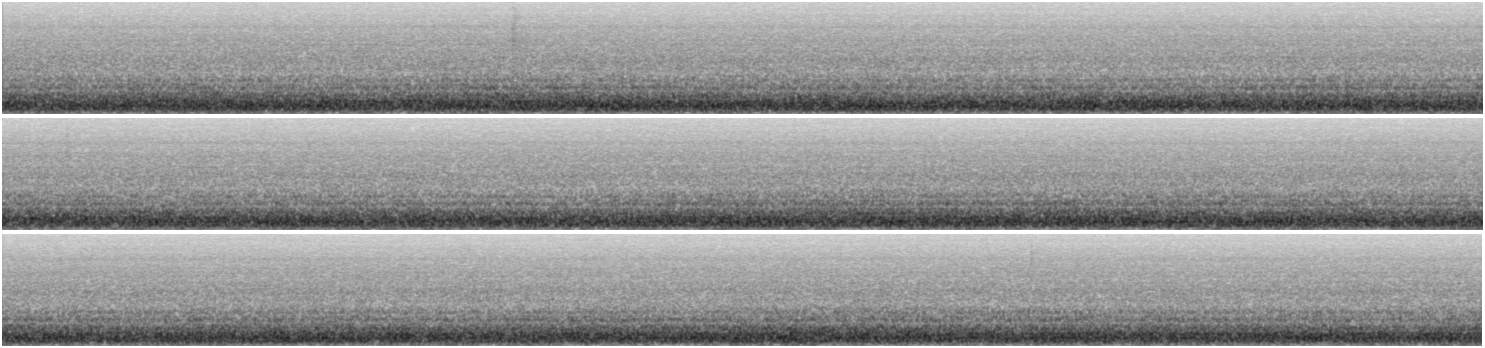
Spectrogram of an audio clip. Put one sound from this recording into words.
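Tyres rumble over the runway.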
